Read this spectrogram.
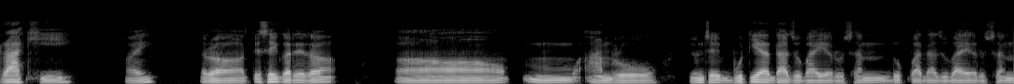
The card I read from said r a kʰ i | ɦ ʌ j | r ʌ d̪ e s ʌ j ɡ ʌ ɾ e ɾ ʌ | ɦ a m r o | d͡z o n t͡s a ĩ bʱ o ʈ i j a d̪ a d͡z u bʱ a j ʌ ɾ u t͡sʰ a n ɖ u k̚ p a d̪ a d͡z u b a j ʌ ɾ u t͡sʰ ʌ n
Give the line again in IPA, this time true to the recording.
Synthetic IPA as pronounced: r a kʰ i | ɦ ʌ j | r ʌ t̪ e s ʌ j ɡ ʌ ɾ e ɾ ʌ | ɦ a m r o | d͡z u n t͡s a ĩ bʱ u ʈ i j a d̪ a d͡z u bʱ a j ʌ ɾ u t͡sʰ ʌ n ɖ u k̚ p a d̪ a d͡z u b a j ʌ ɾ u t͡sʰ ʌ n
